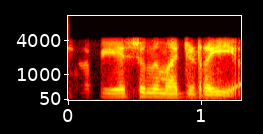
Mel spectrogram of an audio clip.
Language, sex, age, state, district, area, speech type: Malayalam, male, 30-45, Kerala, Wayanad, rural, conversation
